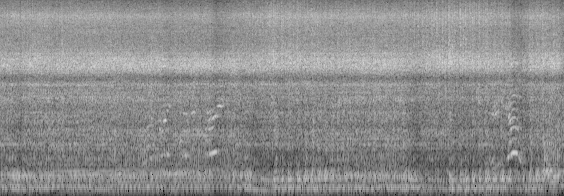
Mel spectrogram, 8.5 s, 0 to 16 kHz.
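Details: 1979 Triumph Bonneville T140D Special twin, after clutch repair, third gear held against front brake: steady even rumble under load, no slipping or clatter; clutch engaging properly, normal running in gear.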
